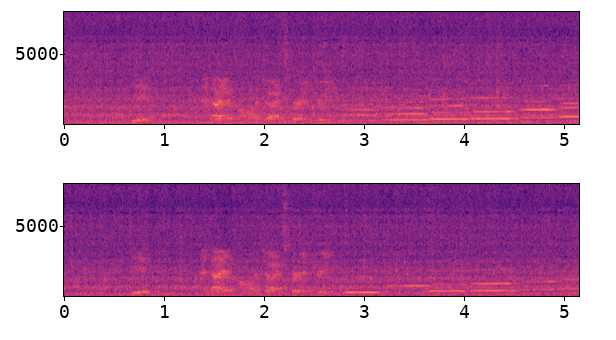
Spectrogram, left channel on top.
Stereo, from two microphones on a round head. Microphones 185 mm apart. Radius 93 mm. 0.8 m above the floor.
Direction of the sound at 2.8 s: 60° left (ahead or behind).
